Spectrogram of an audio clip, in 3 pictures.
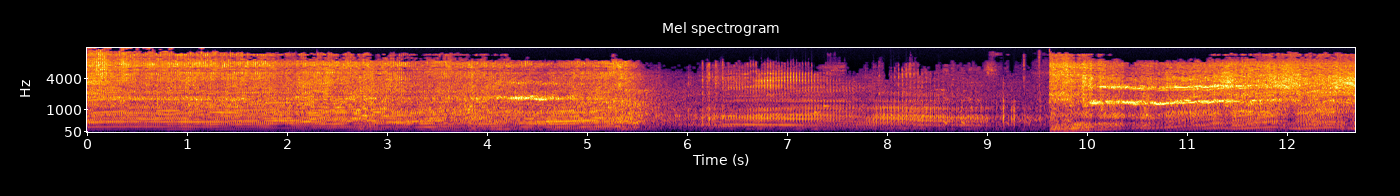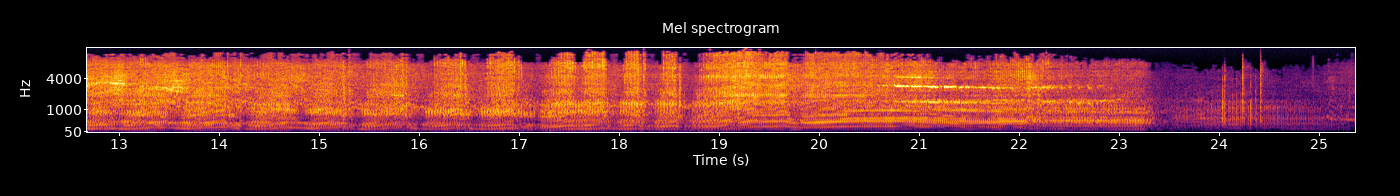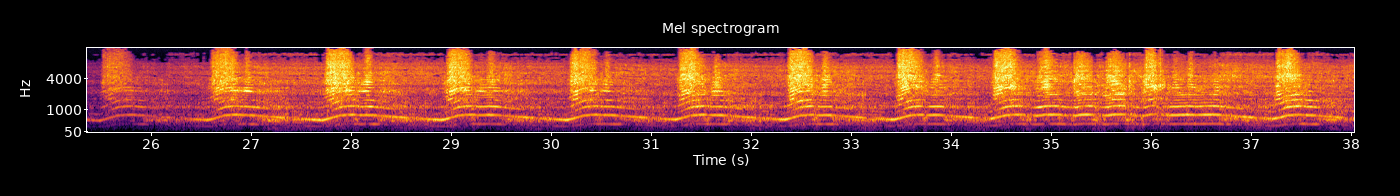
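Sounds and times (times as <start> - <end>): tyre squeal and skidding: 1.9 - 5.6, 9.6 - 15.0, 18.9 - 23.4.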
